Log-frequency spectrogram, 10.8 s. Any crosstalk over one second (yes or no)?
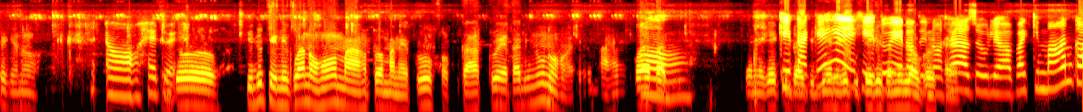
yes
